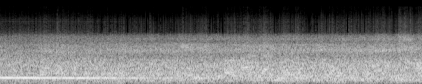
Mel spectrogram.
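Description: Freight train passing close at speed: flat wagons rolling by with loud, steady wheel-on-rail noise. A steady hum from the just-passed Taurus electric locomotive drops slightly in pitch and fades out about a second and a half in.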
